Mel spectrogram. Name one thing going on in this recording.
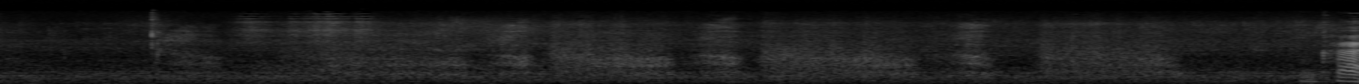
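A woman blows gently and steadily through her lips.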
